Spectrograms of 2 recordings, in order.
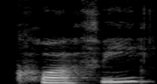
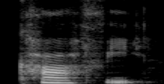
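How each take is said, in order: First: "coffee" as rounded "cwaw-fee", pitched up; East Coast pronunciation. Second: "coffee" with an open "ah" vowel; Midwestern pronunciation. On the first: Teacher contrasting accents, "coffee" said East Coast as "cwaw-fee". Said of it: "in an East Coast accent". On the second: Teacher contrasting accents, "coffee" said Midwestern as "cah-fee". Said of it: "in my Midwestern accent". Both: Shown as a demonstration.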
